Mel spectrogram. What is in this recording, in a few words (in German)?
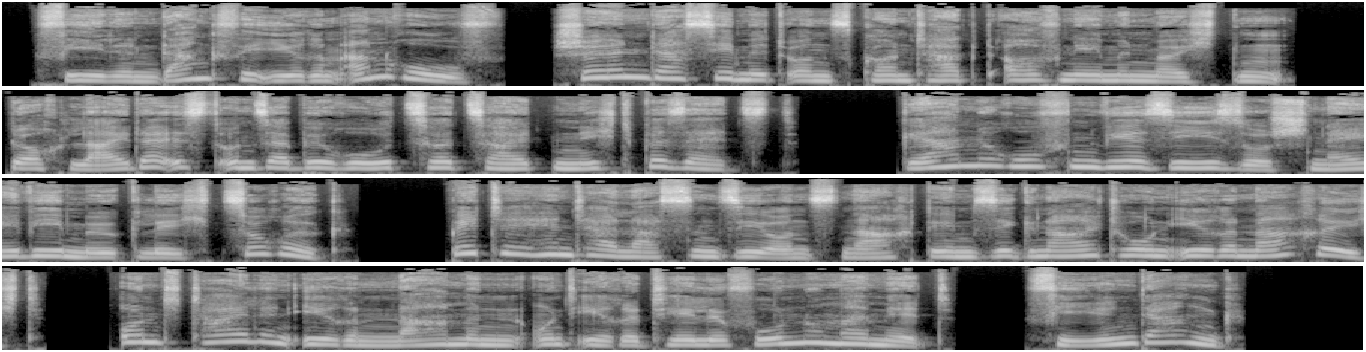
ansage (w)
